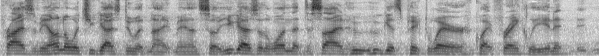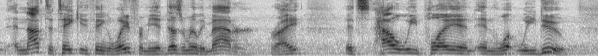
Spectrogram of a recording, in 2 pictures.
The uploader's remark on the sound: press conference at Big 12 Football Media Days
